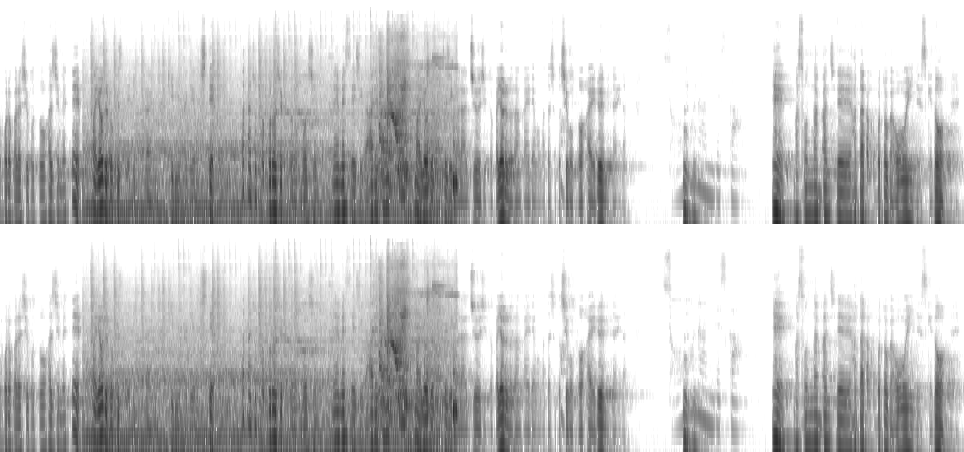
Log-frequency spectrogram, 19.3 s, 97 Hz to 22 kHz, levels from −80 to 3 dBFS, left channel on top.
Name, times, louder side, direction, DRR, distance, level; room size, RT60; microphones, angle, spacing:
voice 1, 0.1-2.4 2.9-4.3 4.9-5.0 5.4-7.8 8.3-12.4 13.7-13.9 15.4-17.3 17.7-18.9, left 2 dB, 20° left, 4 dB, 0.9 m, -27 dB
sound 1, 1.6-9.2, right 1 dB, 5° right, 0.9 m, -28 dB
voice 2, 13.3-14.8 15.9-16.5 17.0-17.6, right 1 dB, 35° right, 7 dB, 1.4 m, -46 dB
30.0 x 20.0 x 9.0 m, 0.96 s
head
